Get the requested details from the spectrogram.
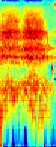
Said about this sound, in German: Oder Gesundheit. Oder Gesundheit.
